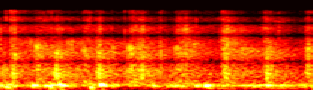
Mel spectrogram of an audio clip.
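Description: Light, scattered applause from an audience in a hall: separate claps, with no clear rhythm.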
